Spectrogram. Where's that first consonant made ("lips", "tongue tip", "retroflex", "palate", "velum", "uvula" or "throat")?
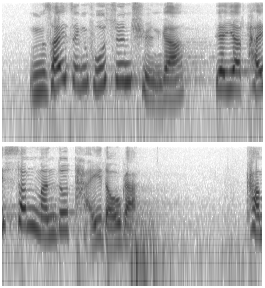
lips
